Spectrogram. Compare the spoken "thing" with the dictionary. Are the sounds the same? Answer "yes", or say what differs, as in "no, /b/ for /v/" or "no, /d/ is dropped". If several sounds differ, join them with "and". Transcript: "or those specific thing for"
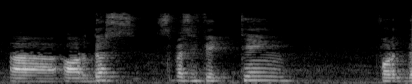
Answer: no, /t/ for /θ/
